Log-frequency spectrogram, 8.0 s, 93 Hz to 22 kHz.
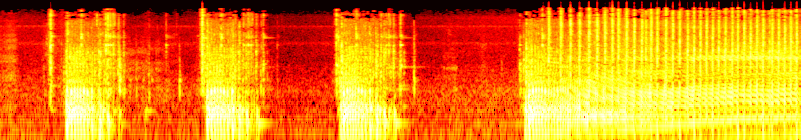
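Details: Husqvarna 281/288 chainsaw revival, first run after starting on the first pull. A few revving bursts, then it holds a fast, even buzz and won't return to idle: the half throttle is sticking. Adjustment and parts including clutch and hub are needed.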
